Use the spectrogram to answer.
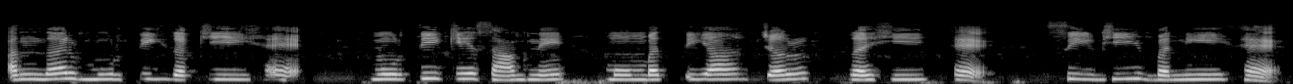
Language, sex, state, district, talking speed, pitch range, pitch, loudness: Hindi, female, Bihar, Purnia, 65 wpm, 220-240 Hz, 230 Hz, -18 LUFS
